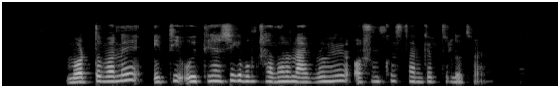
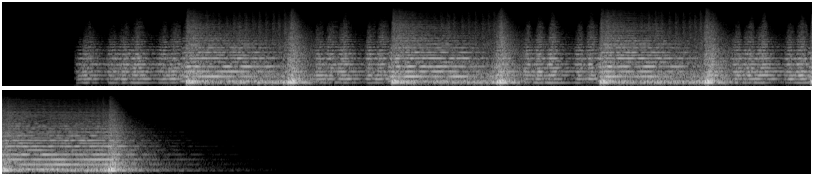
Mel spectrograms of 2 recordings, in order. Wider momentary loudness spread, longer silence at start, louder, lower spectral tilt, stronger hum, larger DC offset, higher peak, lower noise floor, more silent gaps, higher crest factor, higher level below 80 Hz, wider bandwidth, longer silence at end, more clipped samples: about the same, 11 LU vs 9 LU; about the same, 0.65 s vs 0.75 s; second, -27 LUFS vs -21 LUFS; about the same, -4.5 dB/octave vs -5.5 dB/octave; neither; neither; second, -8 dBFS vs -2 dBFS; second, -74 dBFS vs -87 dBFS; neither; about the same, 20 dB vs 22 dB; second, -70 dBFS vs -60 dBFS; second, 7.8 kHz vs 15 kHz; second, 0.75 s vs 6.4 s; neither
